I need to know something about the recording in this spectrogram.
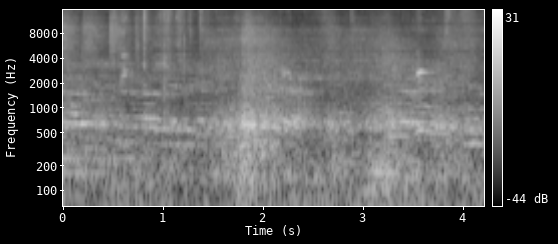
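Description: Indistinct voices over steady background noise.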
